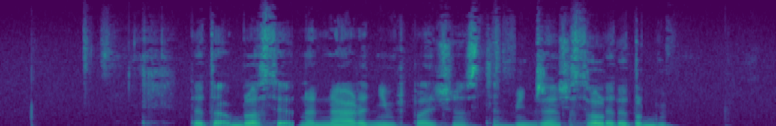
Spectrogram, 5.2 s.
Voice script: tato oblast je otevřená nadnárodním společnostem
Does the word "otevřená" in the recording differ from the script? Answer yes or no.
yes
